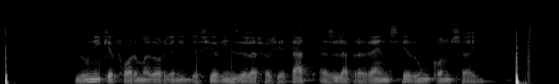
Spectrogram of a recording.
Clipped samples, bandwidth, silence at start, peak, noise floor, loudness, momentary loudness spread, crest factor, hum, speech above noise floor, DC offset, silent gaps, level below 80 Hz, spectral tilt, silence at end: under 0.1%; 6.8 kHz; 0.05 s; -2 dBFS; -82 dBFS; -35 LUFS; 19 LU; 32 dB; none; 41 dB; under 0.1%; none; -46 dBFS; -8 dB/octave; 0.3 s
